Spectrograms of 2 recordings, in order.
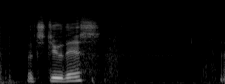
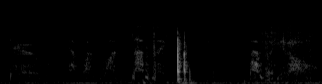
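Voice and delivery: whisper; 16 dB quieter, faster than usual. Real, not acted. Whispering numbers while scratching.

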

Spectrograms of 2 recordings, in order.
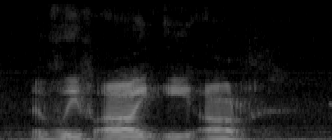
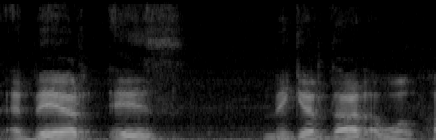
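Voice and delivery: slow reading; 2 semitones higher, much slower than usual. Shown as a demonstration. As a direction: read out the sentence you want them to notice. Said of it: "لاحظ هذه الجملة". (قراءة بطيئة ومشددة)

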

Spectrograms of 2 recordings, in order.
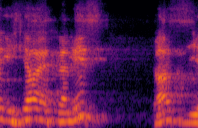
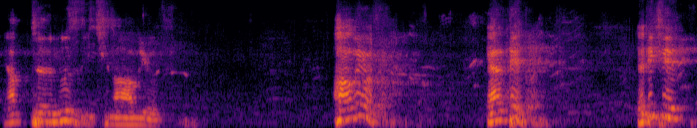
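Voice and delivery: usual speaking voice

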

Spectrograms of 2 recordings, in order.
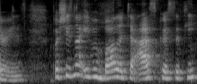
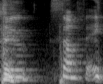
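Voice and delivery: mock order; 8 dB louder than usual. Mock command.

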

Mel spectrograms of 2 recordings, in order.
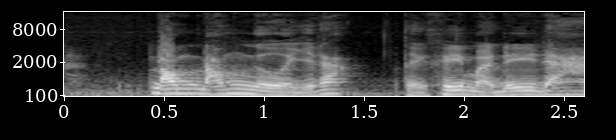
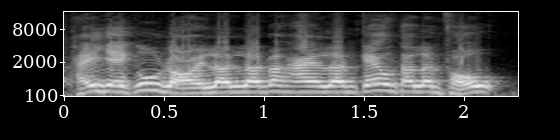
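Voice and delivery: high, loud call to climb up; urgent shouted coaxing; 10 semitones higher, 6 dB louder, faster than usual. Retold or imitated. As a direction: urge him aboard with raised voice. Boat owner shouts to coax swimmer aboard. (gọi lớn hối thúc, giọng cao)

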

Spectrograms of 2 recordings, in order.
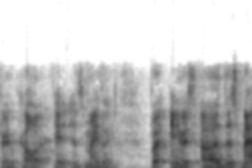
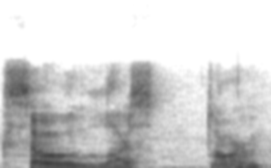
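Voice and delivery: very slow, softer, drawn-out name; unsure sounding out; 7 dB quieter, much slower than usual. Real, not acted. Gamer attempting an unfamiliar creator's name, unsure sounding out. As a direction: stretch each syllable, feeling out the name. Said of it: "I can't pronounce your name".

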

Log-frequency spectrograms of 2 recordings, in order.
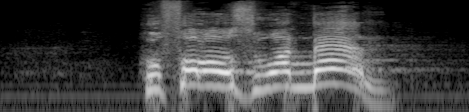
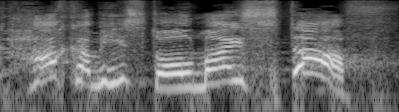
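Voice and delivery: retold indignation; 7 semitones higher than usual. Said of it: "I was just like".

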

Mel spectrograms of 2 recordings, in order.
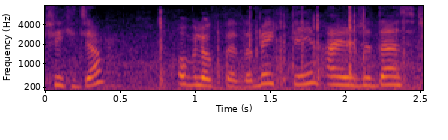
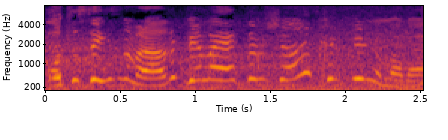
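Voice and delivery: louder, higher echo of mom; loud mocking echo; 7 semitones higher, 4 dB louder than usual. Real, not acted. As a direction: repeat her words back, louder and higher.

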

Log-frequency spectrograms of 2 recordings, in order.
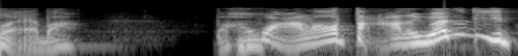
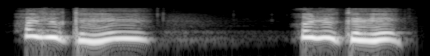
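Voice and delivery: acted stammer, higher pitched; stutterer; 6 semitones higher than usual. Stutterer trying to answer the magistrate, stuck and repeating. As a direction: get stuck on the same opening words. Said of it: "这结巴跪那墙角了".

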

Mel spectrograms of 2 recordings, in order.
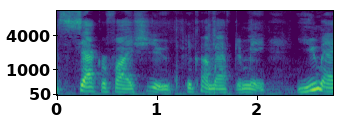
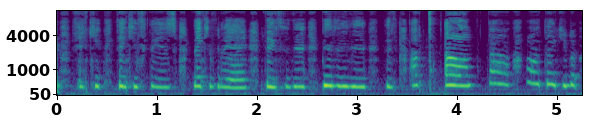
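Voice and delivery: high squeaky mock gratitude, far above her own; mocking thank-you voice. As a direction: sneer out a breathless fake thank you. Mocking grateful streamers.

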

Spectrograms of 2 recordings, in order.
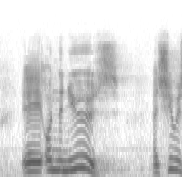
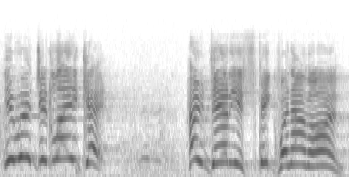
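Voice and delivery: mock indignant star; 9 semitones higher than usual. Comedian scolding a heckler, hammed-up pompous outrage.

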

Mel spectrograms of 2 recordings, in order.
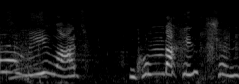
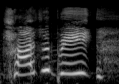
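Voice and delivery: loud challenge; 3 semitones higher, 12 dB louder, slower than usual. Real, not acted. Challenging viewers loudly.

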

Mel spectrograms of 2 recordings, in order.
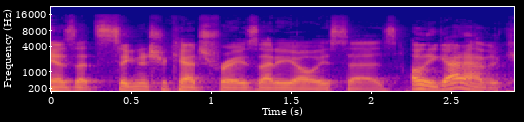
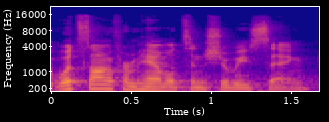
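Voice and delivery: ordinary talk

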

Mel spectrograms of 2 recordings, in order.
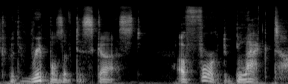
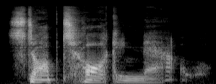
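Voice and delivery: very slow, low menacing order; cold command; 4 semitones lower, 3 dB louder, much slower than usual. A narrator's reading. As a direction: let the silence fall with each word. Moroseer silencing the dragonettes.

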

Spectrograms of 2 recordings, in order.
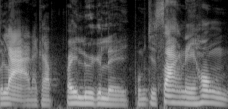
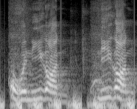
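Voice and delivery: high, loud panicky call; urgent shout; 8 semitones higher, 9 dB louder than usual. Real, not acted. Gamer fleeing the titans, urgent high shout. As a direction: shout it high while making an escape.

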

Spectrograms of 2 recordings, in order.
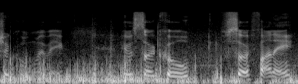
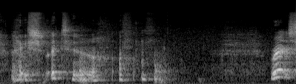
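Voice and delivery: ordinary delivery

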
